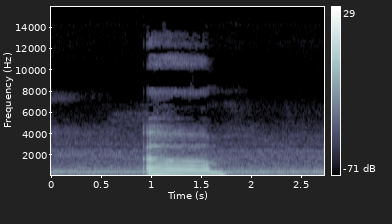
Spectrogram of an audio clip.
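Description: A woman makes a short, drawn-out sound with her voice, close by.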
